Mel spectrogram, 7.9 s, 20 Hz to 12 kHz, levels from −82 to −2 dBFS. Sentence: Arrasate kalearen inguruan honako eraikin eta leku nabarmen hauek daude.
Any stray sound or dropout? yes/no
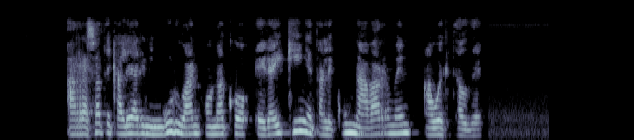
no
